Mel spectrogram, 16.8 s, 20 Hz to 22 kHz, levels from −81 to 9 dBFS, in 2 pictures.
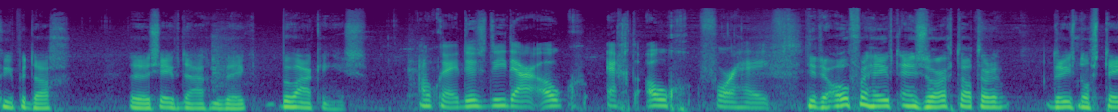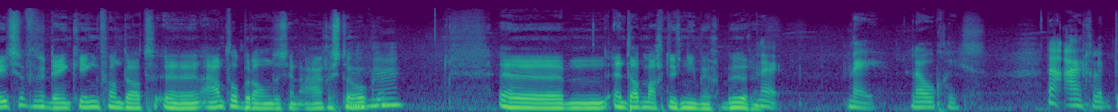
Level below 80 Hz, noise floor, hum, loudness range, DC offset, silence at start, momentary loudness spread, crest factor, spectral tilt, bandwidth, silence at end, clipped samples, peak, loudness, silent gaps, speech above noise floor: -50 dBFS; -38 dBFS; none; 3 LU; under 0.1%; 0 s; 11 LU; 16 dB; -6 dB/octave; 17 kHz; 0.05 s; under 0.1%; -2 dBFS; -18 LUFS; none; 20 dB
